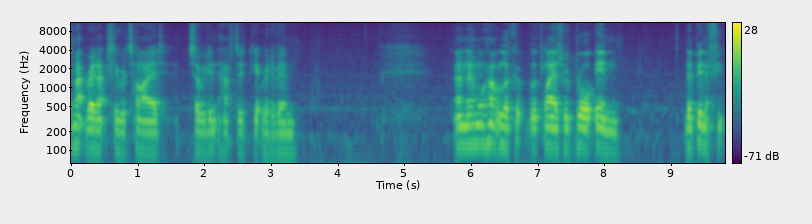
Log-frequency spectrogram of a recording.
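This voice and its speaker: A man with a low, fairly flat voice commentates over a football management game. He works through the player signings one by one in an even, unhurried, matter-of-fact manner, recorded as a desk-mic voice-over. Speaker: gaming YouTuber.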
